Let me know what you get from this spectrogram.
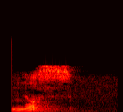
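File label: "nass", Alsatian, Haut Rhin; meteo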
